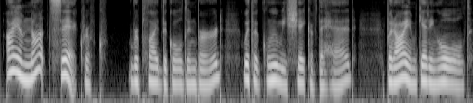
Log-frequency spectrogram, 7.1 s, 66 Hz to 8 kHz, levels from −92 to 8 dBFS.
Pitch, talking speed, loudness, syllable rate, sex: 180 Hz, 170 wpm, -18 LUFS, 4.1 syllables/s, female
